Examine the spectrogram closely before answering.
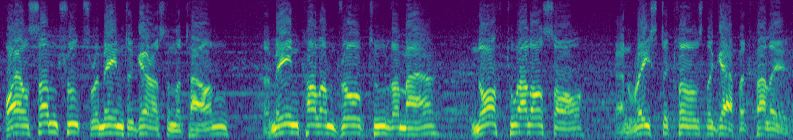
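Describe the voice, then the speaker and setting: A man's voice: fairly high pitch, lively intonation, moderate pace, over music, poor audio. A man reading scripted 1940s wartime newsreel narration in a formal, dramatic, declamatory manner. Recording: vintage 1940s newsreel soundtrack.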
